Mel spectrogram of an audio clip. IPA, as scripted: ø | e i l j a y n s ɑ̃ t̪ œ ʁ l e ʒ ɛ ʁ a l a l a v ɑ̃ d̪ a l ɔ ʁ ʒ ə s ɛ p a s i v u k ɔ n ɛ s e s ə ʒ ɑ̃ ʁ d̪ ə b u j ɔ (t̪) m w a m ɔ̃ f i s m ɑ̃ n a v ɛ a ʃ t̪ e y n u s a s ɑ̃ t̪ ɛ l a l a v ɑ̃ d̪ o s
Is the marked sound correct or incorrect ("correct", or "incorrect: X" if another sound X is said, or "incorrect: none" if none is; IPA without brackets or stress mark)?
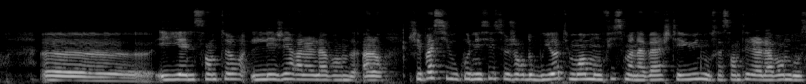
correct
